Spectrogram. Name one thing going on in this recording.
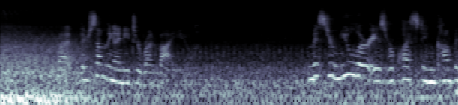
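A young woman speaks quietly and calmly.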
